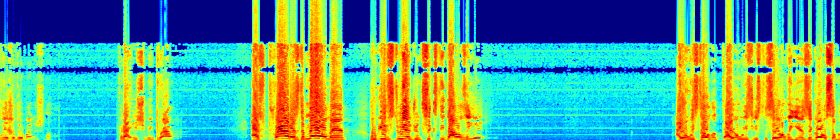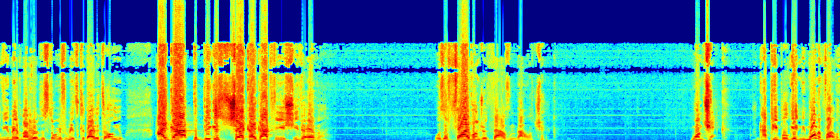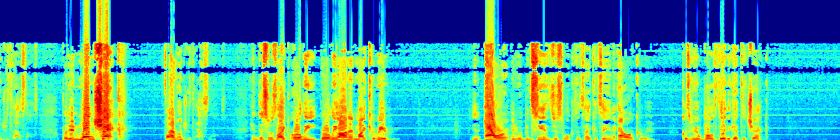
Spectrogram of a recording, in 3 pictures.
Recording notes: Shiur recorded in Yeshivas Ohr Reuven, Monsey NY.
